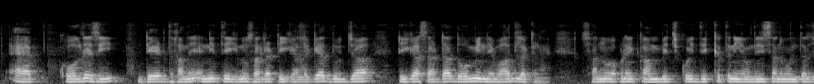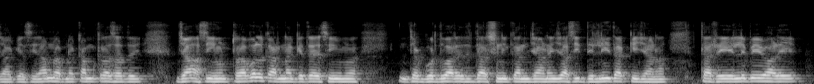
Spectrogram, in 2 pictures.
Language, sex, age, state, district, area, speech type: Punjabi, male, 30-45, Punjab, Rupnagar, rural, spontaneous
